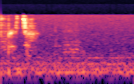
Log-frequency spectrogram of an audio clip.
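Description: A speaking voice trailing off in the first half second, then faint room tone with a low steady hum.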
